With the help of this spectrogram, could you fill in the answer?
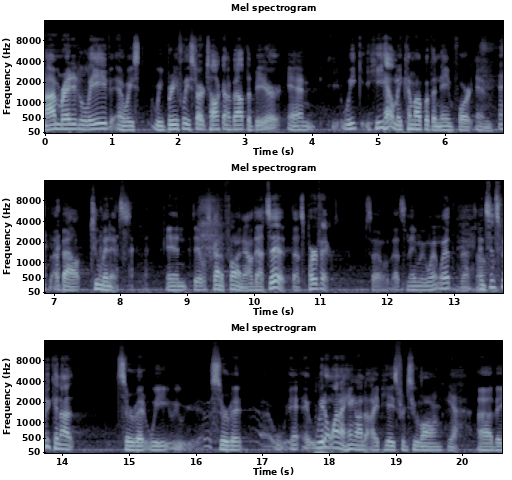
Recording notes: live at Timeless Pints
